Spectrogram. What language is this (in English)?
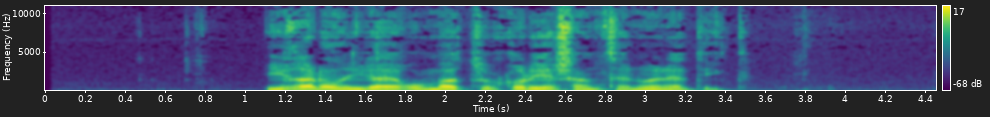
Basque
